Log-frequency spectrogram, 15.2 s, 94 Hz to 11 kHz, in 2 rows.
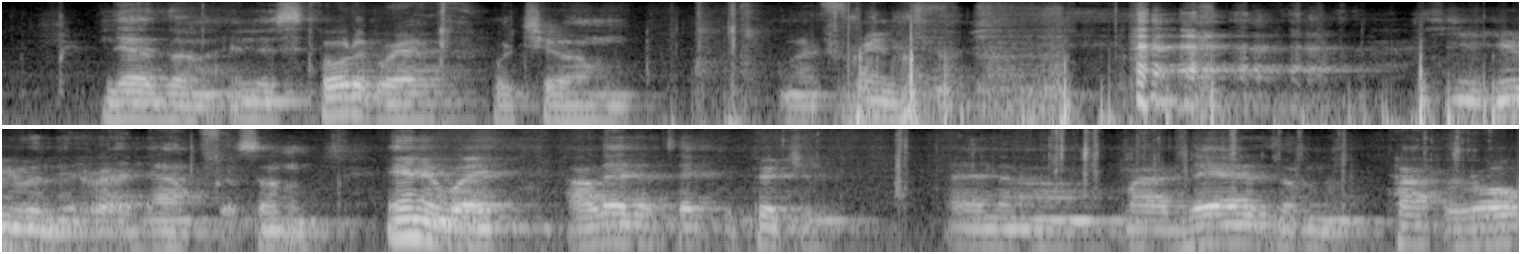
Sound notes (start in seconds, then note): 5.2 laughter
